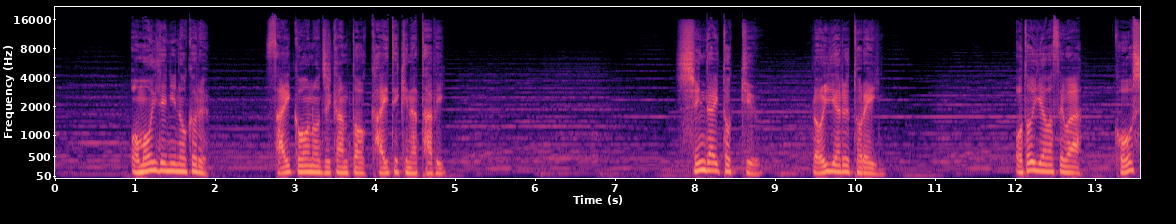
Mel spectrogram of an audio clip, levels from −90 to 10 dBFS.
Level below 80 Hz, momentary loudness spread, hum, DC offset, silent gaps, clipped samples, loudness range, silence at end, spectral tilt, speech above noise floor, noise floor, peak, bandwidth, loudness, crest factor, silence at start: -54 dBFS; 25 LU; none; under 0.1%; none; under 0.1%; 6 LU; 0 s; -5 dB/octave; 28 dB; -43 dBFS; 0 dBFS; 17.5 kHz; -17 LUFS; 18 dB; 0.4 s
